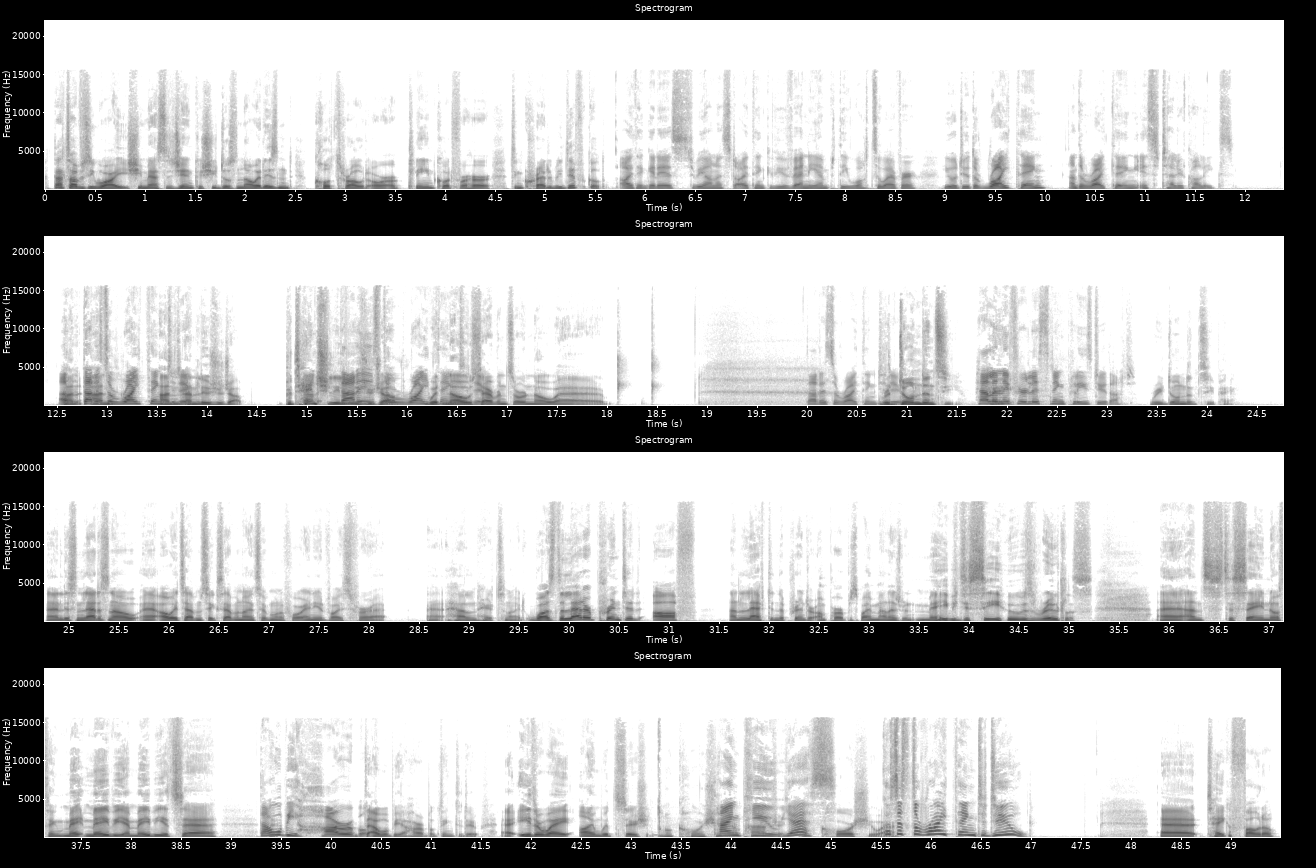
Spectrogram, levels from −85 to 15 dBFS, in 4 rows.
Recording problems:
none

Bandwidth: 15.5 kHz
